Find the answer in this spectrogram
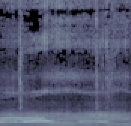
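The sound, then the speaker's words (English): A voice imitates the low groaning rumble of unknowable space horror with one sustained, deep, droning moan that holds an even pitch and steady loudness from start to finish. “I noticed there's sort of a sound that goes along with unknowable space horror. It's that kind of like low groan slash rumble?”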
